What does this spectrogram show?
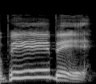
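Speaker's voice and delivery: put-on high, drawn-out New Orleans "Baby"; "Baby" sung up high in a New Orleans accent. Shown as a demonstration. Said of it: "my accent don't come out until".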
